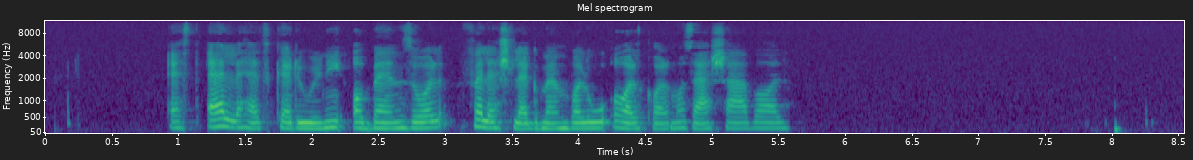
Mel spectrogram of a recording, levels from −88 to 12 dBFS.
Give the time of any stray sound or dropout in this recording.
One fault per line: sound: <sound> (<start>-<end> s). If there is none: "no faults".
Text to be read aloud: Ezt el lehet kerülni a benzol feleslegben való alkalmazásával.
no faults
